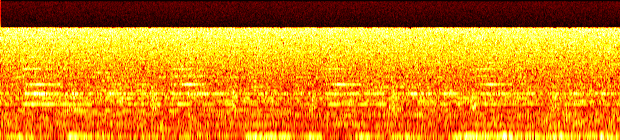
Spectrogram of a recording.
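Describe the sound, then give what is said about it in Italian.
Church bells ring continuously with layered, sustained tones and a steady resonant wash, with a low rumble underneath and no voices. “Si respira il suono delle campane.”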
